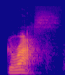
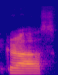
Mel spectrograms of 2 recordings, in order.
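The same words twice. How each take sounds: First: It is said in a northern English accent. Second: It is said in a southern English accent. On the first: "they say like bath, castle, grass" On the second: "Or we say grass"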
